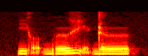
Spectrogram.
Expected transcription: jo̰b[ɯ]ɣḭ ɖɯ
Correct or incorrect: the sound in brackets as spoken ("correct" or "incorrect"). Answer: correct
